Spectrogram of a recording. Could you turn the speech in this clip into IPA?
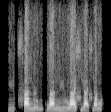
y˥ t͡sʰ a˥ n ɻ ʊ̰˨˩ ŋ k w ä˧˥ n̪ y˥ l w ä˧˥ ɕ j ä̰˨˩ ɕ j ɑ˦ ŋ

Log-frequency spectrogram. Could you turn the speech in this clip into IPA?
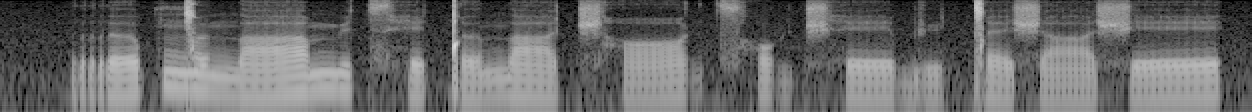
r əː p ŋ͡ǀ ɵ n̪ aː m y t͡sʰ e ǃ ə n̪ aː t͡ʃʰ ɑː ɡ t͡sʰ ɔ ɡ t͡ʃʰ eː b y ǀ ɛ ʃ aː ʃ e

